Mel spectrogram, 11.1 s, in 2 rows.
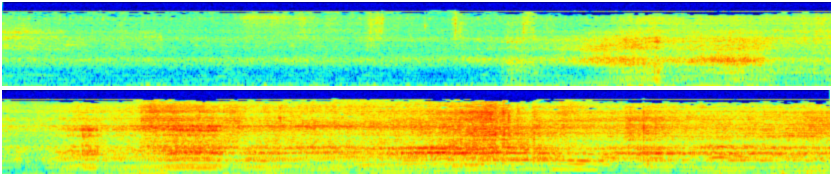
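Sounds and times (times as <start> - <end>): car engine revving: 3.2 - 11.0.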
